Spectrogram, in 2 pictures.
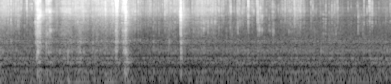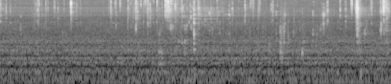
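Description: Wet sucking and slurping while eating bone-in chicken feet in spicy broth. There are several sharp, smacking clicks in the first two seconds or so, then quieter wet chewing with only an occasional small click.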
